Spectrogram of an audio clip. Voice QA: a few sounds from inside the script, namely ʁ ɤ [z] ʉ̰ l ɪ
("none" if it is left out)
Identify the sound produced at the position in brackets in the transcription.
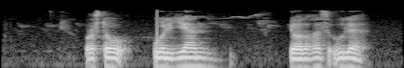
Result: z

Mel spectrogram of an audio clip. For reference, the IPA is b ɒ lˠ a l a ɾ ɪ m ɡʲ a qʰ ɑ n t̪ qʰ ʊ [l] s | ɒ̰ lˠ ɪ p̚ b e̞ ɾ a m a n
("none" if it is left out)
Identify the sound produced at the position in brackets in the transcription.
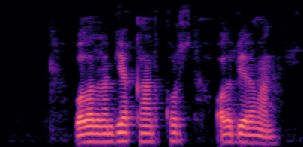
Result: ɾ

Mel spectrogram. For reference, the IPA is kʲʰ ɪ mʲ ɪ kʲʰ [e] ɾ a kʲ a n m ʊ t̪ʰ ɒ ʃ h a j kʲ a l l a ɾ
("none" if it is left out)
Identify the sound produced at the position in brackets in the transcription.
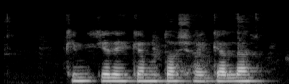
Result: e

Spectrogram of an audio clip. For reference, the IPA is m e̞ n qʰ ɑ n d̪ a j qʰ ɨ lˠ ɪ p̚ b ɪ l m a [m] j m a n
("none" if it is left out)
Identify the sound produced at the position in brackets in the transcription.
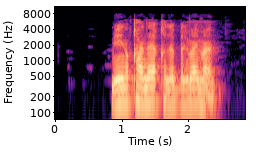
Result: none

